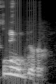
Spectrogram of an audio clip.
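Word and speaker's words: Flueger: Wait, Pat, how do you pronounce his last name? Fluger, Yep.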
